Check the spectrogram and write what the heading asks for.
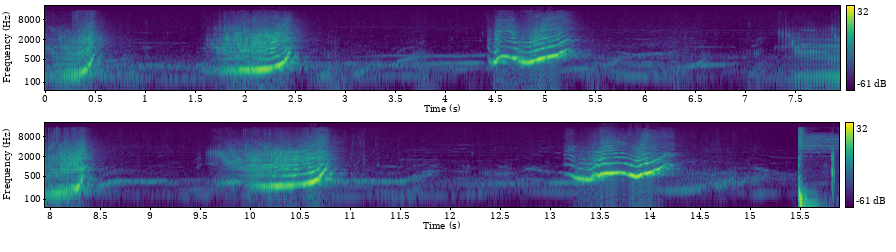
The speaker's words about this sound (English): It is an animal that lives in the ocean, though. Any idea what it is? Who's talking? I'll tell you. That is the sound of a whale. Whales make that sound.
